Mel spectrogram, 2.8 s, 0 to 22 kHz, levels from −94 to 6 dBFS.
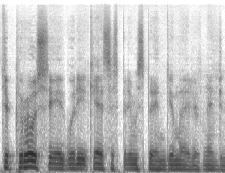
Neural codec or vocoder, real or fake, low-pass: codec, 44.1 kHz, 2.6 kbps, DAC; fake; 19.8 kHz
